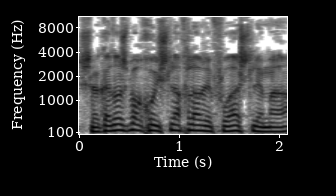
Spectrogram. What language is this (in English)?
Hebrew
